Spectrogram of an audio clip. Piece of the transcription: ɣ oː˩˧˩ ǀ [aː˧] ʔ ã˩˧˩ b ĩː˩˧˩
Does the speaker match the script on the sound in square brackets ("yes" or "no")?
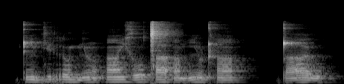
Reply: yes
